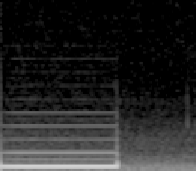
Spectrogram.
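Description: A telephone busy tone on an unanswered call: a single steady, mid-pitched tone holds for under a second and then cuts off, leaving a faint hiss with no voices.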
